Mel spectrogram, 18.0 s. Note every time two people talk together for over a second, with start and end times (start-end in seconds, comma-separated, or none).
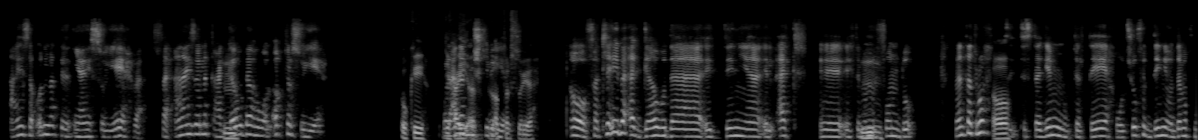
6.7-7.9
